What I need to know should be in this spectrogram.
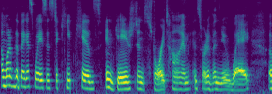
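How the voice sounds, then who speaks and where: A woman with a low, slightly creaky and somewhat mellow voice hosts a session where she reads a children's book aloud and answers questions. Her talk moves between read-aloud storytelling and informal explanation.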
